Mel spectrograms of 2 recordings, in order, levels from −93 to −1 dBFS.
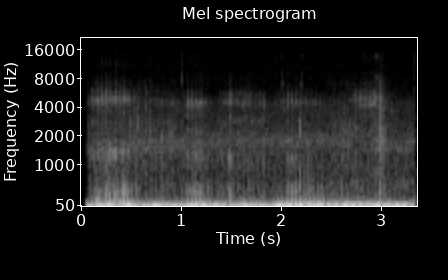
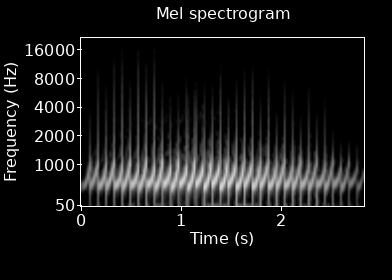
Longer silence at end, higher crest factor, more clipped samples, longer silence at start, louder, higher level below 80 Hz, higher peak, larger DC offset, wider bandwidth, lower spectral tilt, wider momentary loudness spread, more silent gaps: second, 0 s vs 0.2 s; about the same, 12 dB vs 8 dB; neither; about the same, 0 s vs 0.05 s; second, -36 LUFS vs -22 LUFS; first, -26 dBFS vs -56 dBFS; about the same, -12 dBFS vs -14 dBFS; first, 2% vs under 0.1%; about the same, 5.4 kHz vs 5.4 kHz; about the same, -7 dB/octave vs -7.5 dB/octave; second, 5 LU vs 14 LU; neither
